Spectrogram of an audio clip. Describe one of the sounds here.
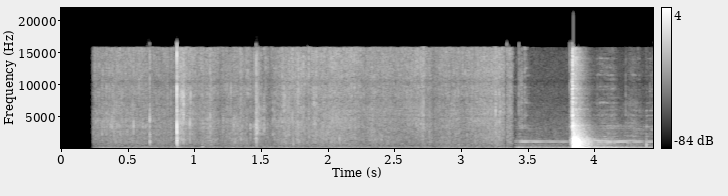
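Dry grass rustles as hands push through it.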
